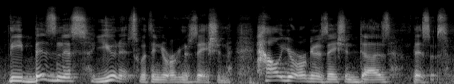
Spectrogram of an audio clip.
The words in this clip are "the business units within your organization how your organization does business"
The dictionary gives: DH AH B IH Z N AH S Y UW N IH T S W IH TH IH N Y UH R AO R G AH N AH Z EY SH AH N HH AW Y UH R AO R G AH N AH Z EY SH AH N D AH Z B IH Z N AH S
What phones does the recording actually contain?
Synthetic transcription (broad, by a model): DH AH B IH Z N AH S Y UW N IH T S W IH TH IH N Y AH R AO R G AH N AH Z EY SH AH N HH AW Y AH R AO R G AH N AH Z EY SH AH N D AH Z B IH Z N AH S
